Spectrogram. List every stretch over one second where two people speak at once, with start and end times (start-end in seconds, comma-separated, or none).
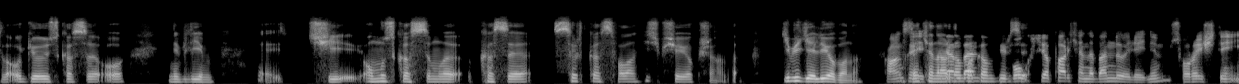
8.8-10.3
